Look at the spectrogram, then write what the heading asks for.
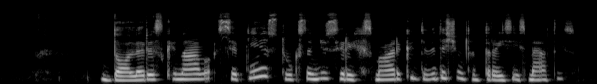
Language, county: Lithuanian, Vilnius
